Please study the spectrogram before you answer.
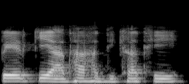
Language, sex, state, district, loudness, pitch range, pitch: Chhattisgarhi, male, Chhattisgarh, Jashpur, -18 LUFS, 130-145 Hz, 140 Hz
